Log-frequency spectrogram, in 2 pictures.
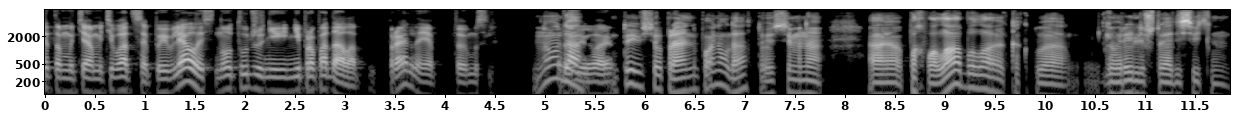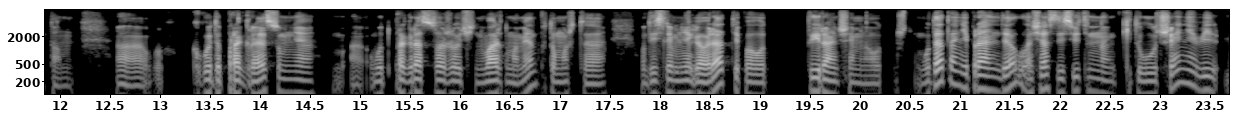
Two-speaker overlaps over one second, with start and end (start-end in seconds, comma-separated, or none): none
